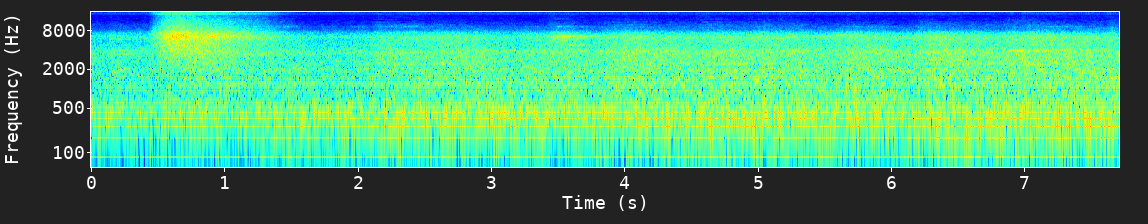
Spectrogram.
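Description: R46 subway train running past on the far track, a steady rumble of wheels on rail that grows slightly louder, with a short high hiss about half a second in.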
